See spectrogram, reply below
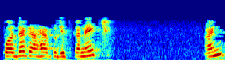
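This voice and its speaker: A woman's voice: fairly high pitch, a little slow. A woman teacher with an Indian English accent, leading an online class and giving instructions, often checking in with "okay". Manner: instructive, repeats okay and listen. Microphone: video call. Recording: muffled online call with faint noise.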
